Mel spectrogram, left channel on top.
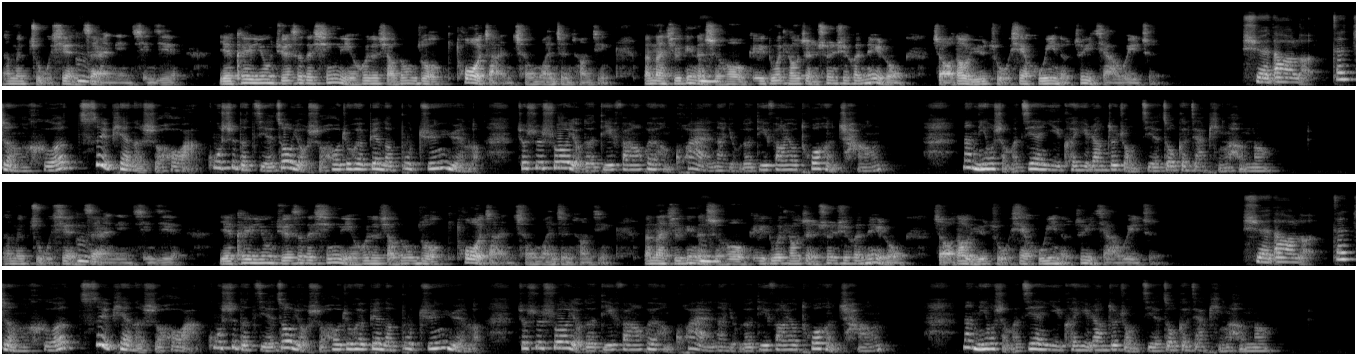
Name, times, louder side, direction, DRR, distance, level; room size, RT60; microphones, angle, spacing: voice 1, 0.0-1.8 2.2-11.6, left 3 dB, 70° left, 0.7 m, -24 dB
voice 2, 12.4-22.3 22.8-26.2, equal, 40° left, 1.0 m, -24 dB
2.9 x 2.8 x 3.3 m
head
